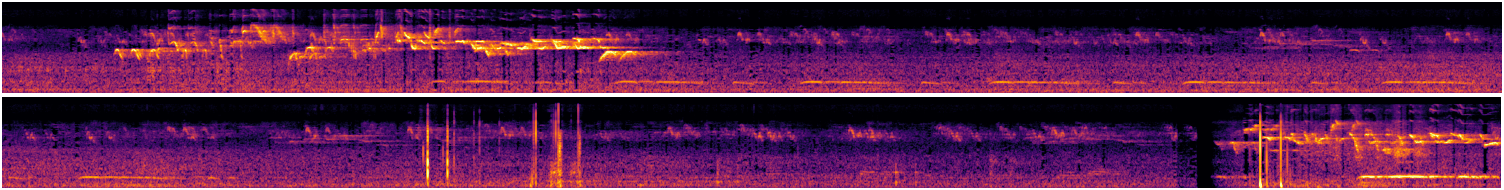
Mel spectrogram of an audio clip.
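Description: Small birds chirping and singing, busiest and loudest in the first few seconds and again near the end, with a lower call repeating about every second and a half in between. The sound drops out briefly just before the end, then the chirping resumes.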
